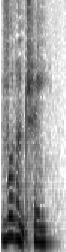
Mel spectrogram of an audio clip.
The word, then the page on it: voluntary: British English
